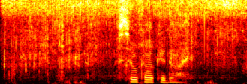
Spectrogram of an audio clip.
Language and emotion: Russian, neutral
